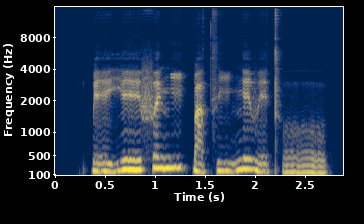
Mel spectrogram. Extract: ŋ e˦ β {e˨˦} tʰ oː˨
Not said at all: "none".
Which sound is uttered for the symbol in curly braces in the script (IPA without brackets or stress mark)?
e˨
